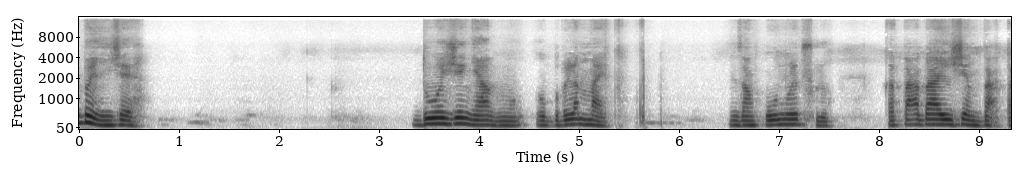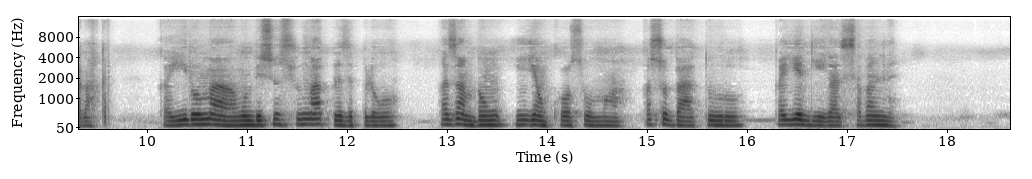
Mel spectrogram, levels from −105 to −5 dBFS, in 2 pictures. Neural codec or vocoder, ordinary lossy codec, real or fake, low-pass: autoencoder, 48 kHz, 32 numbers a frame, DAC-VAE, trained on Japanese speech; AAC, 48 kbps; fake; 14.4 kHz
